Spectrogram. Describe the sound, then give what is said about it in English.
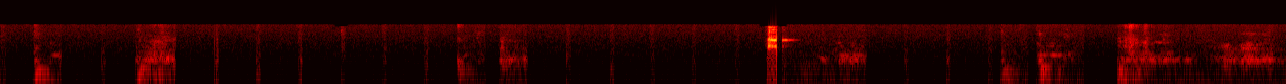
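Someone dials a phone number to call a person: a steady run of short telephone keypad tones, evenly spaced beeps sounding over a thin phone line, with brief muffled voices before and after. “I'm dialing him, yeah.”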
